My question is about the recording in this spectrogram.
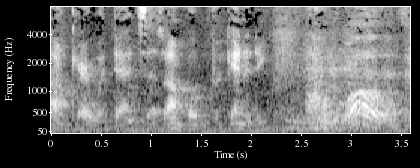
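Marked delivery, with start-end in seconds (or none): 0.0-2.2 hushed secret. Retold or imitated. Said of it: "She said".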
